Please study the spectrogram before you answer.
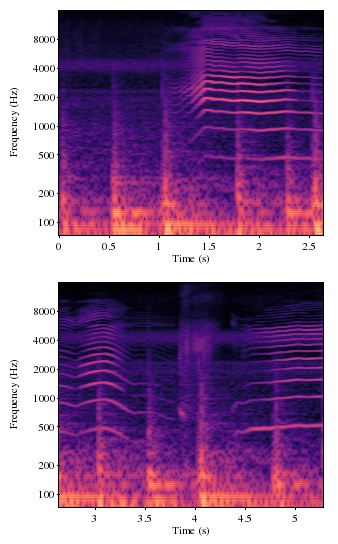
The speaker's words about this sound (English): Our newborn son's cries shook me from my memories.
